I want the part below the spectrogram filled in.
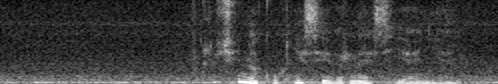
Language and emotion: Russian, neutral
